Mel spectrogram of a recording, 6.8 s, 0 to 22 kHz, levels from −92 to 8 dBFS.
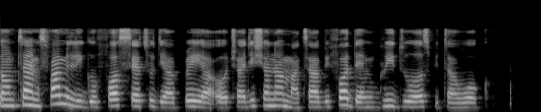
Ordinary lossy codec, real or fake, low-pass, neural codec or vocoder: none; real; none; none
